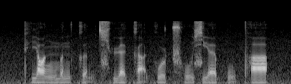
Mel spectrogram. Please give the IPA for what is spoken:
pʰ j ɑ˥˩ ŋ m ə˥ n k ə̰˨˩ n t͡ɕʰ ɥ ɛ˥˩ k ä̰˨˩ k u˥ ʈ͡ʂʰ u˧˥ ɕ j ɛ˧˥ p ṵ˨˩ pʰ ä˥

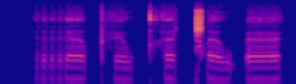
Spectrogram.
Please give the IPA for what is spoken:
r əː pʰ ø w kʰ ə ǁ əː w ʔ œ

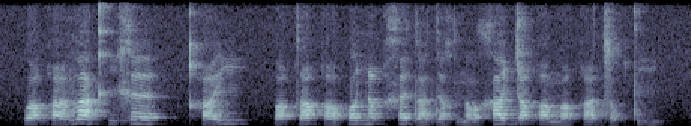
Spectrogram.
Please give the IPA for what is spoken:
o˨ q ɛ˨ v a˦˨ kʰ i˨ x ɛ˦ | qʰ ɛ˨ j i˦ | o˨ q ɾ ɛ˦ q ɒ˨ p ɒ˦ ɲ i˦ q x ɛ˦ d a˨ d ɛ˨ χ n ɒ˨ x a˦ ɟ ɛ˦˨ q ɒ˦˨ ŋʷ i˨ q ɛ˨ d͡z ɒ˨ p t i˦

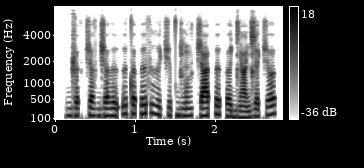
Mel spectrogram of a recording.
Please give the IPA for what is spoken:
ɖ͡ʐ ø θ t͡ʃ ɜ z d͡ʒ ɜ ð ɨ ʔ ɨ t ə θ ɨ s ɣ ɨ t͡ʃ ɨ t d͡ʑ ũ z t͡ʃ a θ ɨ θ ə d͡ʑ ã d͡ʑ ɜ t͡ʃ ə

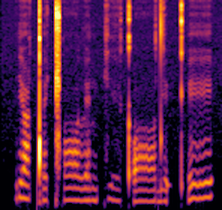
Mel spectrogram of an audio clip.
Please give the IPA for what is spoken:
ɾʲ ɑ ǃ ɛ ǁ ɔː l ɛ n kʲ ɛ̤ kʼ ɔː d e ʔ kʼ e

